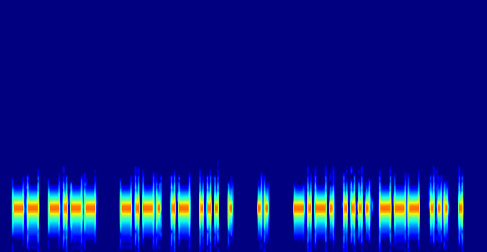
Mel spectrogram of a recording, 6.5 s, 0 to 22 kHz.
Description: Morse code, heard as a keyed tone, about 25 wpm, 600 Hz. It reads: MY CASE I CHOSE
